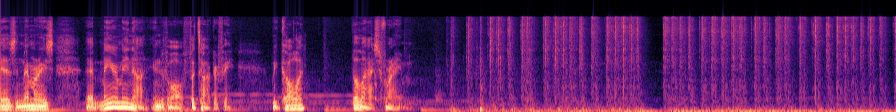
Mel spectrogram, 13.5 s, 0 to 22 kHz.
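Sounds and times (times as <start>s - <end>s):
speech: 0.0s - 4.7s, 5.3s - 6.2s
mustard yellow Sears Selectric 1 electric typewriter typing: 6.7s - 13.4s.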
